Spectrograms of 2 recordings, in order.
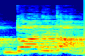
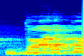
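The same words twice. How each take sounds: First: द्वारिका said with a clear i after र, as people commonly say it; द्वारिका with the extra i sound; common wrong form. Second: द्वारका said dwar-ka with no i after र, low and deliberate; correct form. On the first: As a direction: say द्वारिका the everyday way, dwa-ri-ka. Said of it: "हम लोग common sense में कहते हैं द्वारिका". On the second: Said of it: "क्या हो जाएगा?". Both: Shown as a demonstration.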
